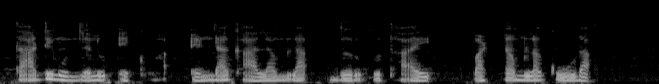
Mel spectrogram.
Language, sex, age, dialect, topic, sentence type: Telugu, female, 25-30, Telangana, agriculture, statement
